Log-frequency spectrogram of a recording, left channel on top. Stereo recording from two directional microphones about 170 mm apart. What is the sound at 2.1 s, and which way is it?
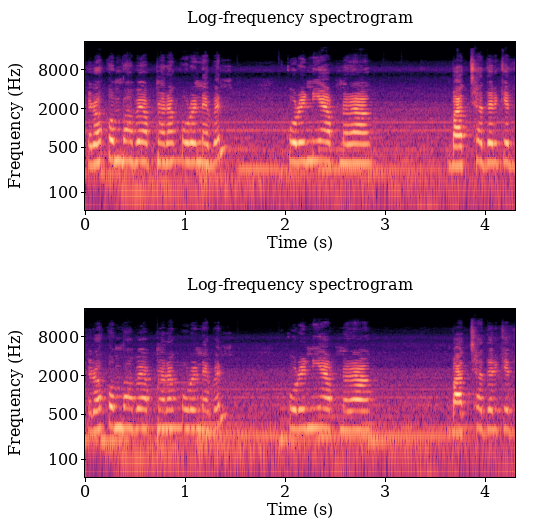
A woman's voice, 45° left (ahead or behind).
